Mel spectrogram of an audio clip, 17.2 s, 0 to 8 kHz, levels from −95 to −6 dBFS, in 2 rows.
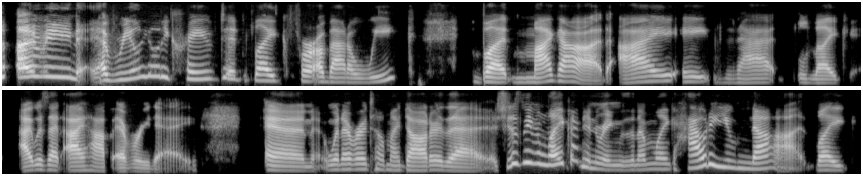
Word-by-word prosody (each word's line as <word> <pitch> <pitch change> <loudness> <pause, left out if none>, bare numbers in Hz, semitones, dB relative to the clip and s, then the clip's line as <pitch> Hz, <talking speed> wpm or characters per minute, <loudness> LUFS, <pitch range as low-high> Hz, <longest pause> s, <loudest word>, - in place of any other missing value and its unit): I 350 +1 +11
mean, 335 -5 +4 0.2
I 215 - +7
really 255 +10 -2
only 355 -3 -3
craved 265 +1 -4
it, 265 - -2
like, 205 -2 +1
for 185 -2 +3
about 165 -2 +1
a 150 - -4
week, 180 - -8 0.6
but 160 -1 +3
my 155 +3 +3
god, 180 - +3
I 190 +4 +1
ate 170 0 -5 0.2
that, 145 +1 -5 0.2
like 130 -3 -3 0.4
I - - +4
was 175 0 -6
at 160 -2 -1
IHOP 145 -2 +3
every 120 -2 -3
day, - - -8 0.7
and 145 -4 +4
whenever 180 +2 -2
I 190 - -2
tell 185 -2 -11
my 160 -2 -7
daughter 155 +1 0
that 145 - -2
she - - -6
doesn't 390 +2 -2
even 380 -4 -3
like 340 +4 +1
onion 245 -6 -7
rings, 165 -4 -5
and 170 - -9
I'm 175 +3 -8
like, 190 0 -6
"How 230 +7 0
do 350 0 -1
you 255 -5 -4
not?" 210 +1 -2
like 160 -1 -2
175 Hz, 160 wpm, -25 LUFS, 150-235 Hz, 0.7 s, I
